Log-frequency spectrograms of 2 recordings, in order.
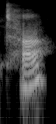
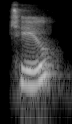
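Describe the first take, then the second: First: The word has a short, weak vowel sound. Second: The word has a full vowel sound.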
